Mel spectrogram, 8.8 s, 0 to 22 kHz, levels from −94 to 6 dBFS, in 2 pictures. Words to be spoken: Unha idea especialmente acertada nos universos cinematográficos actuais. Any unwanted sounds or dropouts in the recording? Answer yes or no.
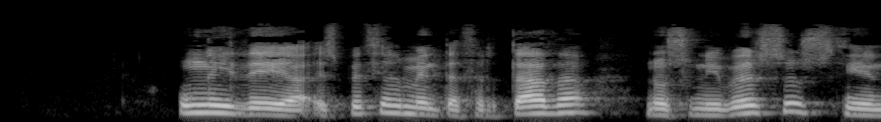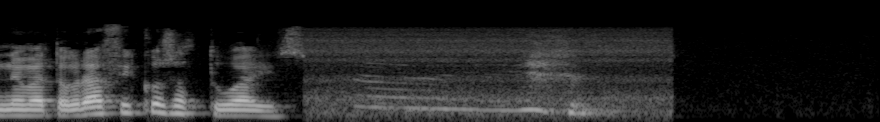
yes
